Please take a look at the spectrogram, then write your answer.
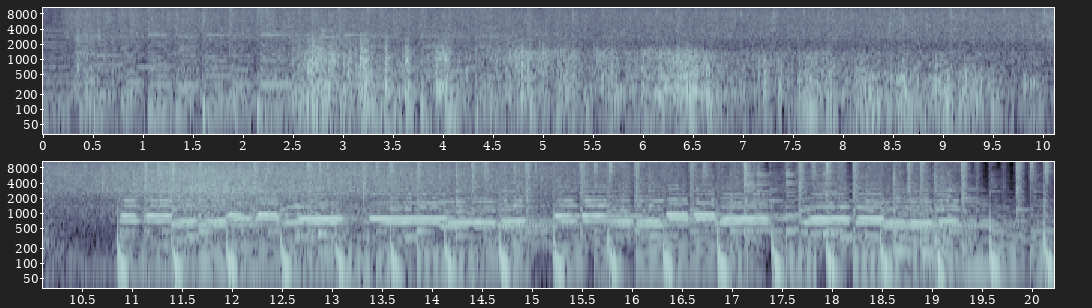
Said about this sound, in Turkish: Kaçın kaçın kaçın yağmur başlıyor.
